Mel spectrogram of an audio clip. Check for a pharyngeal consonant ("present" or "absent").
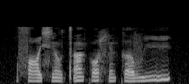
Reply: absent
